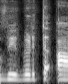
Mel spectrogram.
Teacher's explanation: विवृत जो है उसमें तुम्हारा पूरा मुंह खुल रहा है आ।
